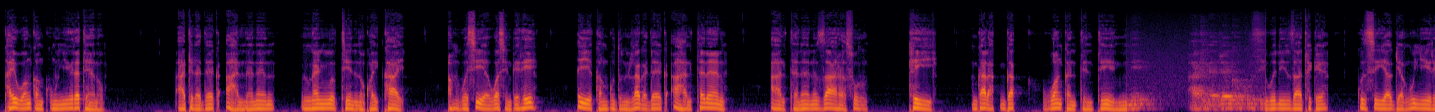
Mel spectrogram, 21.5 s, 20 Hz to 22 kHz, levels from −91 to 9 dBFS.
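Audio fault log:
16.90–18.98 s, switch to a distant microphone: for about two seconds the speech turns suddenly roomy and hollow, drops to roughly 10 dB quieter, loses low-end body, and gains a noise floor sitting only about 25 dB below the speech. This likely happens because the close microphone's feed dropped out and a farther pickup took over. That pickup hears more room reflection relative to direct sound, and the abrupt change in and out gives the handover away.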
